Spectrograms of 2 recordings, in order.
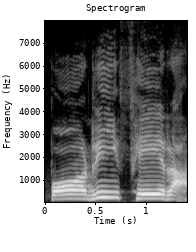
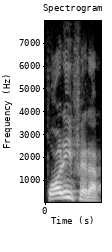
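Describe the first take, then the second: First: পরিফেরা drawn out slowly in four separate syllables. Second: Said in the usual way. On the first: Shown as a demonstration. Teacher spelling out a phylum name for students, পরিফেরা syllable by syllable. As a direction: break পরিফেরা into slow po-ri-fe-ra. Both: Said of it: "ইতে তো একার হয়".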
